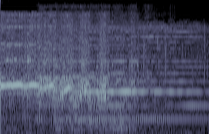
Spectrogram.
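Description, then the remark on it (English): A panicked horse lets out a long, shrill, frantic whinny, loud, its pitch wavering before fading slightly at the end, with no voices. “The two old horses that had been strapped there got free as the leathers that had held them in place caught fire and broke, and in their panic, as their tails and manes were flames, they trampled to death numerous clansmen”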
